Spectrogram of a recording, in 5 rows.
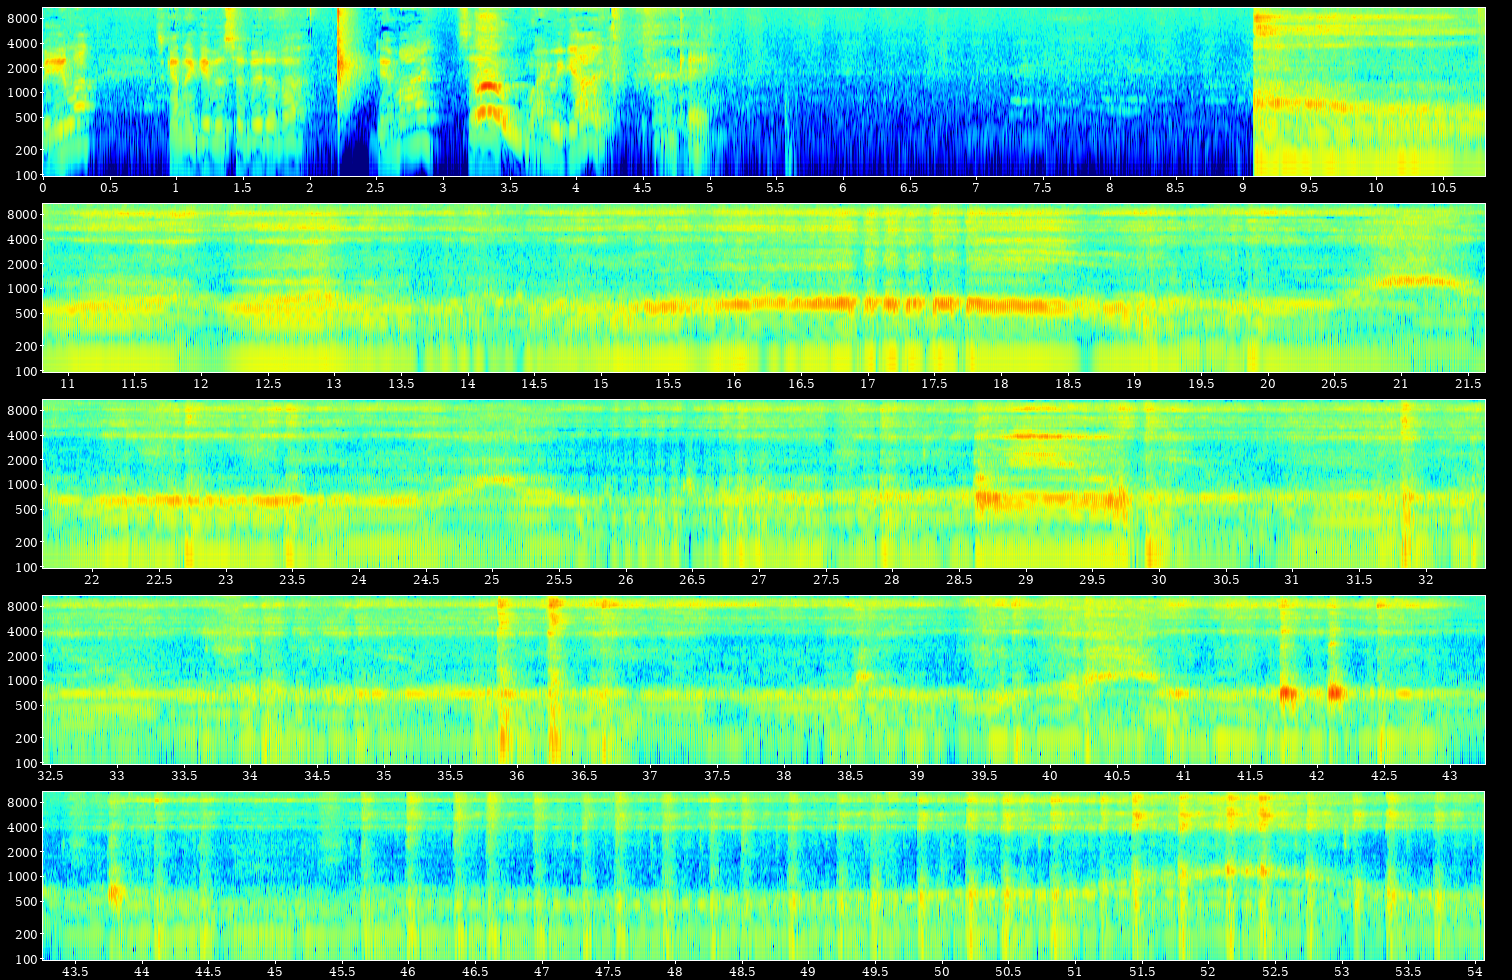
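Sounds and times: beatbox clicks and hits: 9.1 - 54.0
vocal didgeridoo drone: 9.1 - 54.0.

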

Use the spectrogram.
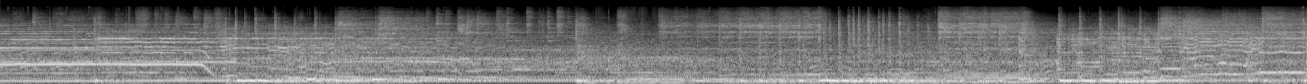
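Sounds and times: live band music with electric guitar: 0.0 - 13.0.

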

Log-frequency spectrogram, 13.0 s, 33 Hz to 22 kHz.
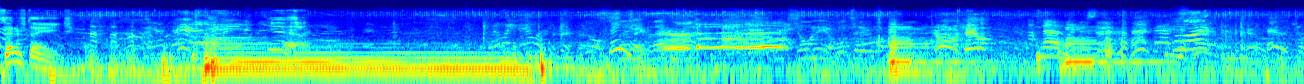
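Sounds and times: voices: 0.0 - 13.0
electric guitar and bass chord: 2.0 - 6.0, 8.9 - 12.0.

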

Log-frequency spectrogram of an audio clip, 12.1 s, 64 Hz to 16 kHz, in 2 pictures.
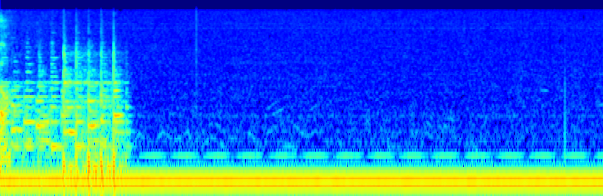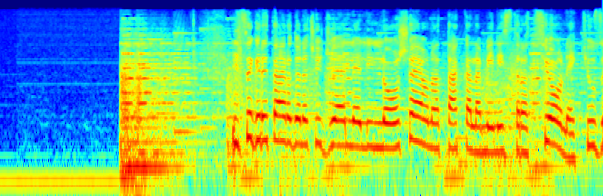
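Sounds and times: low electrical hum: 0.0 - 7.3
faint pulsing buzz: 0.1 - 7.3.

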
